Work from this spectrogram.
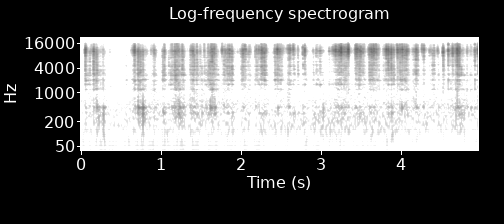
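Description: Long matte nails scratch along the tile edges of a hollow vase covered in mirrored glass mosaic tiles. The result is quiet, rapid, bright, dry scratching in short rasping strokes with little low end, broken by a brief pause near the start.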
